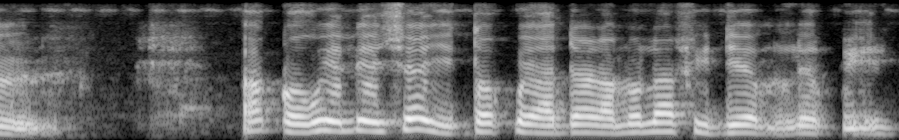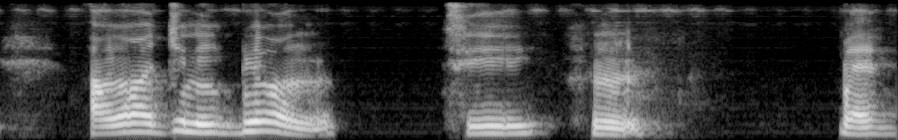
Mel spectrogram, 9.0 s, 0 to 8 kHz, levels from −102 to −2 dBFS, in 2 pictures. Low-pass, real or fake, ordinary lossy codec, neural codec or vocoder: 7.2 kHz; fake; none; vocoder, 22.05 kHz, 80 mel bands, HiFi-GAN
